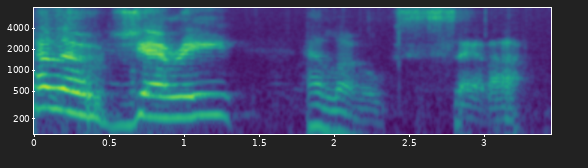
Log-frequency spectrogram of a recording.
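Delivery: strained put-on sitcom character voice. Joking about a Seinfeld Christmas crossover: Newman voice. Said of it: "that's gotta be destroying your voice".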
